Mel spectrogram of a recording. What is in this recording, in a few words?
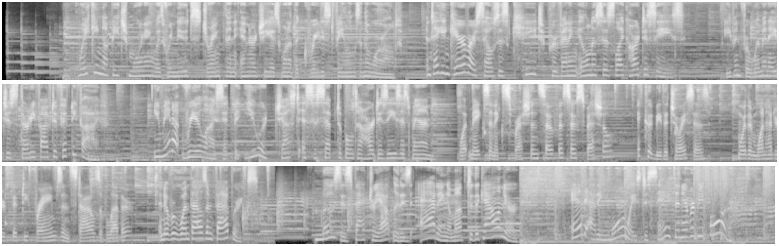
commercial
